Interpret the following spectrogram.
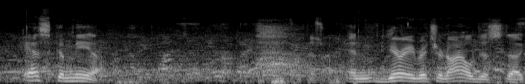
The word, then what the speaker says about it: Escamilla: How do I pronounce it correct? Escamilla. Escamilla.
